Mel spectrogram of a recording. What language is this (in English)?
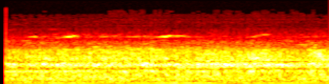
Pashto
